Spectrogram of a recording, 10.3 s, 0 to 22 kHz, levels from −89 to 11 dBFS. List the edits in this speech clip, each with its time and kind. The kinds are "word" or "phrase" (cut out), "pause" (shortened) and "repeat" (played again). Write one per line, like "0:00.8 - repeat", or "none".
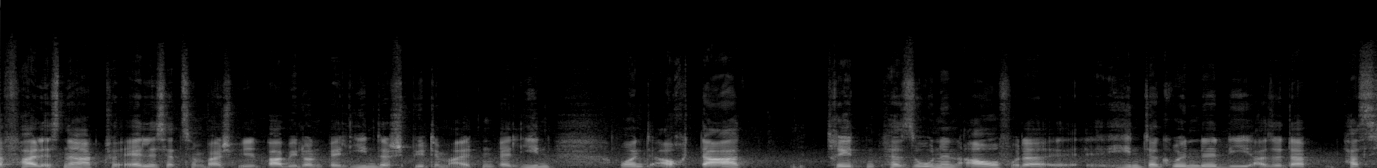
none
